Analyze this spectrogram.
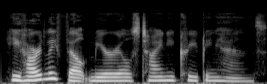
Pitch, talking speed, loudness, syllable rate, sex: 180 Hz, 155 wpm, -16 LUFS, 4.3 syllables/s, female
